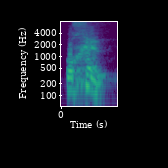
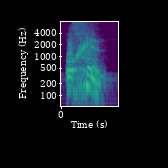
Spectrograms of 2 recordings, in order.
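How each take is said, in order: First: The stress is on the second syllable. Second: The same.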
